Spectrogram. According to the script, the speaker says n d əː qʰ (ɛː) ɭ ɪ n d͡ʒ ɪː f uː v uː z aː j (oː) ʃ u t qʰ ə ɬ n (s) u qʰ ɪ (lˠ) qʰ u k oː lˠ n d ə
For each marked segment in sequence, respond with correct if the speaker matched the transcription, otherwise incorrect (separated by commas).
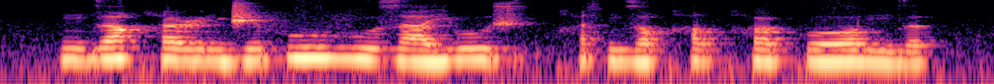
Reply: incorrect, incorrect, incorrect, correct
